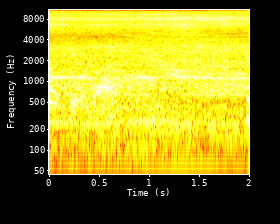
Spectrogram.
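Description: Steady mechanical hum of an outdoor air-conditioning condenser unit running, an even whir with a faint steady tone.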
